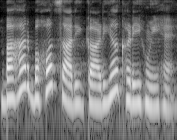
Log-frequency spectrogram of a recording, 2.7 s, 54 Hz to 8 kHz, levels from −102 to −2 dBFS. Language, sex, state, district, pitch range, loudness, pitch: Hindi, female, Madhya Pradesh, Bhopal, 195-290 Hz, -19 LUFS, 225 Hz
